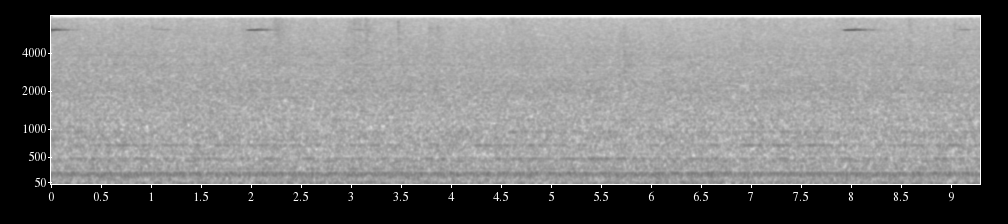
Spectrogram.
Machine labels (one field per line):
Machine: fan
